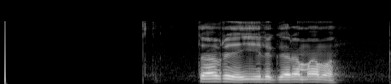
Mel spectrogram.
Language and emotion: Russian, neutral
